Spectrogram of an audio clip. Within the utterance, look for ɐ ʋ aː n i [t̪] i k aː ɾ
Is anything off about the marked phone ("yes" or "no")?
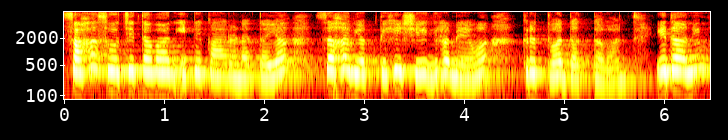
no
